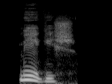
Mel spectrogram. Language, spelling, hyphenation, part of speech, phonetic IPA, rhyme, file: Hungarian, mégis, még‧is, conjunction, [ˈmeːɡiʃ], -iʃ, Hu-mégis.ogg
- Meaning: yet, still, but, however, nevertheless, all the same, notwithstanding, after all (introducing a positive statement in contrast with a negative antecedent; the opposite of mégsem)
